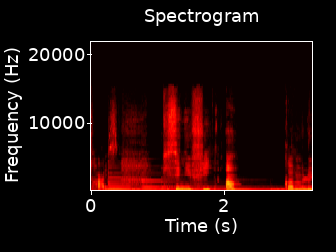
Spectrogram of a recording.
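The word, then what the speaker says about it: εἷς: versions est en fait le mot Hais, H-E-I-S, prononcé Hais, voilà, on le prononce Hais, qui signifie un, comme le chiffre 1.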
